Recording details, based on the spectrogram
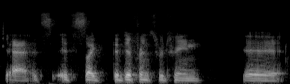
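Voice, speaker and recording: A man hosting a casual interview over a video call, relaxed and conversational with some hesitant restarts. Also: deep voice, normal speed. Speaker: interview host.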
